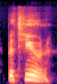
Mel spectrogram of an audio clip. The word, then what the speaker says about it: Bethune: Mary McLeod McLeod Bethune.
